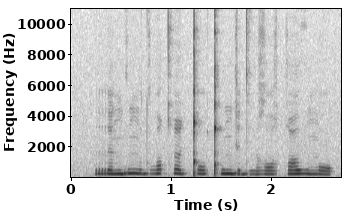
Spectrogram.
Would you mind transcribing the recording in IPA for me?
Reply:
r ɛ ŋ ɡ u ŋ ʊ dʱ ɔ qʰ iː ǃ ɔː ǃʰ u ŋ ɡ e dʱ ɪ ʁ ɔː ʁ q ʊː v ʊ ŋ ɔ

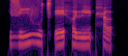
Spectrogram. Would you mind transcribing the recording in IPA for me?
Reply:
z i v u t͡sʼ e h ʌ lʲ ẽ ʔ ħ ʌ

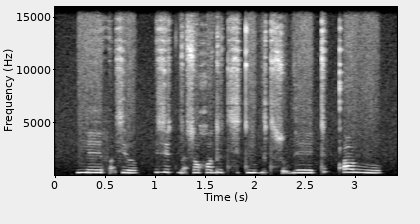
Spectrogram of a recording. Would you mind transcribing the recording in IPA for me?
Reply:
ŋ eː f a̰ sʲ ɤ | zʲ ɔ t d a̰ s ɔ χ ɔ d ɯ t sʲ ɤ t ŋ u ɡ ɯ t s ṵ ɡ eː t | qʼ uː

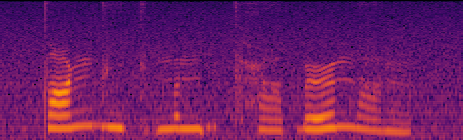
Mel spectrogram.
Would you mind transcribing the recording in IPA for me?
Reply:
tˤ ɑ ŋ d i̤ tʲ ə̰ ŋ ʌ ŋ ḭ tʲ ħ ɑ̤ ɓ ə˞ n ɑ̤ ŋ

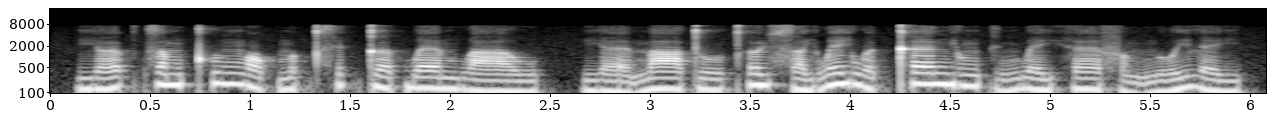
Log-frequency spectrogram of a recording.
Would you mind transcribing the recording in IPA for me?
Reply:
j œː˨˥ k̚ t͡s ɐ˥ m kʷʰ ɪ˥ ŋ ɔː˨ p̚ m ɐ˧ p̚ t͡sʰ ɪ˥ k̚ t̪ œː˧ p̚ w ɛː˧ m w aː˨ w | j ɛː˨˩ n̪ aː˧ t̪ uː˨ t̪ʰ ɵ˥ ɥ s ɐ˨ j w e˥ j w ɵ˨ t̚ kʰ ɛː˥ ŋ j ʊ˥ ŋ k ɪ˨˥ ŋ w e˧ j h ɛː˧ f ɐ˨˩ m n̪ uː˨˥ j l e˨ j

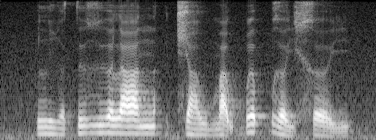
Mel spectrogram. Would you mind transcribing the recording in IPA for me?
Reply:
l i̤˨˩ ə̯ t̪ ɨ˧ ɣ ɨ˧ ə̯ l a˧ n | t͡ɕ a̤˨˩ w m a̰˧˨ w ɓ ə˦˥ p̚ ɣ ə˧˩ j x ə˧˩˨ j

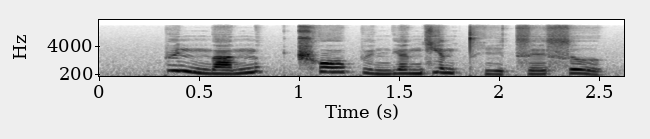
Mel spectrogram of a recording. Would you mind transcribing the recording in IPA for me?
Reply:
p y˥˩ n n̪ a˧˥ n | ʈ͡ʂʰ o˥ ʊ̯ p y˨˩ n̪ j ɛ˧˥ n ɕ j ɛ˧ n t̪ʰ i˨˩ t͡s e˦ ɪ̯ s ɹ̩˥˩

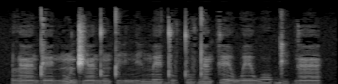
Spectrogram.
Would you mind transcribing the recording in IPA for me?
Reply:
l ɛ̃˨ d e˨ n ũ˨˦ d͡ʒ ɛ̃˧ d ũ˧ t i˨ n i˨˦ m e˦ d u˧ t u˦ d ɛ̃˦ k e˦˨ w e˧ w o˦ ɡ i˧ ɡ ɛ̃˧

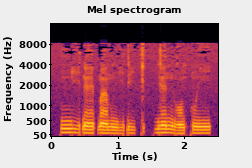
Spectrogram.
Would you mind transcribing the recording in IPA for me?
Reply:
ɲ i˦˨ ɗ ɛ̃˧ ɓ ã˧ m ŋ i˨ ɗ i˧ k | ɡ ɛ̃˦ n ɡ ɔ̃˨ kʷ ĩ˧

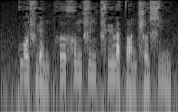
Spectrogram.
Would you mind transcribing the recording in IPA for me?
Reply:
k w ɔ˥˩ ɕ ɥ ɛ̰˨˩ n pʰ ɤ˥ x ʊ˥ ŋ ɕ y˥˩ n t͡ɕʰ y˥ ɻ ä˨ t̪ ɑ̰˨˩ ŋ ʂ ɤ˧˥ ɕ i˥˩ ŋ

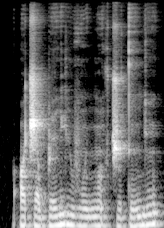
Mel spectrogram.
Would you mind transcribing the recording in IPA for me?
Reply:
ʔ ɒ t͡ʃ æ w p e i̯ j i u̯ v ũ i̯ ŋ õ θ t͡ʃ u t ĩ ɡ ĩ

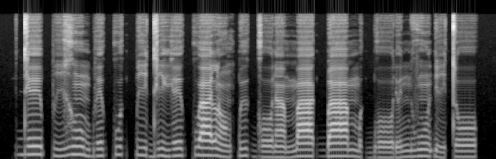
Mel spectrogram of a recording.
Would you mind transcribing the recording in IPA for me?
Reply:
d eː˦ p i˨˦ ɣ ũ˦˨ b e˧ kʷ ə˦ k͡p i˦˨ d i˦˨ j eː˦ kʷ aː˦ l ɔ̃˨ k͡p ɨ˦˨ ɡ o˨ ɾ ã˨ m aː˦ ɡ͡b aː˦ m ə˨ ɡ͡b oː˨ ɾ ɨ˧ n v ũ˦˨ ɗ i˨ t o˦

